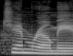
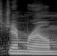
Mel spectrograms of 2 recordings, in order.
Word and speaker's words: Jim Rome: the guy's name wrong it's not jim romy it's jim rome whatever his sports guy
